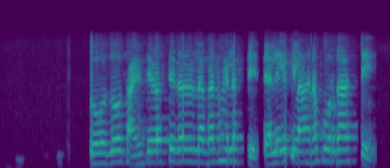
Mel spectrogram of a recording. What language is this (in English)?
Marathi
